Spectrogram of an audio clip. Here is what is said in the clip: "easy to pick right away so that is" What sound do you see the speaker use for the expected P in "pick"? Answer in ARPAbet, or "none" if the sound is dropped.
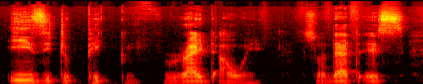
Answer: P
